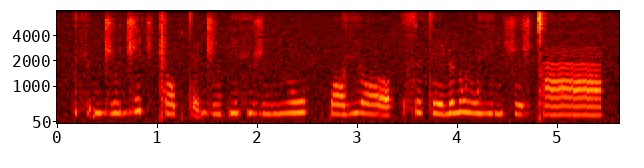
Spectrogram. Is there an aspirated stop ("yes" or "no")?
no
